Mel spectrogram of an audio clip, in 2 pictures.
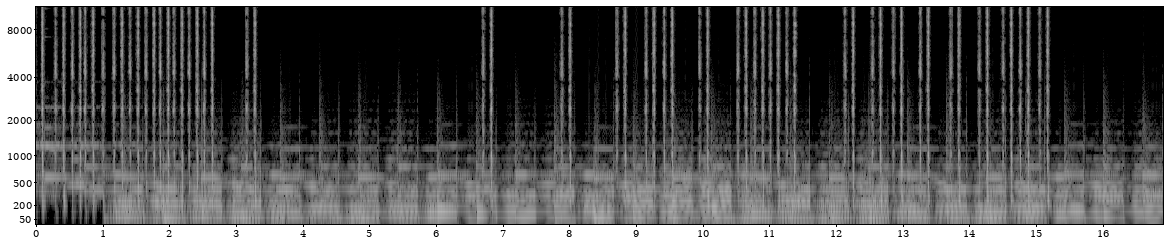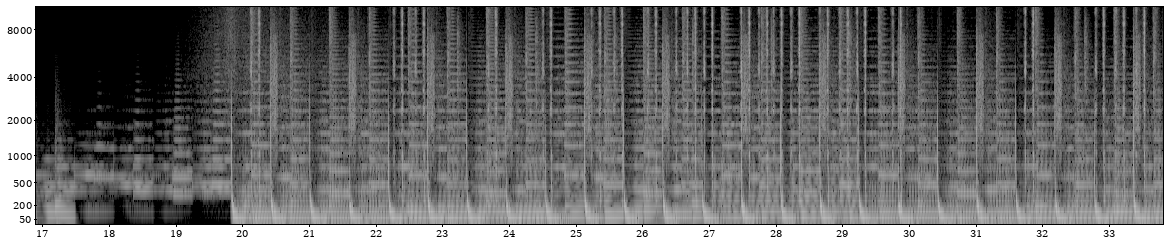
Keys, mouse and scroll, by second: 5.0-5.5 scroll up 2, 6.6 click, 6.6 click, 7.4 right click, 7.8 click, 8.6 click, 16.5 scroll down 2, 18.3 alt+scroll up 1, 20.1 click, 20.1 click, 20.5 alt+scroll up 1, 22.2 click, 22.9 right click, 26.9-33.8 drag.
